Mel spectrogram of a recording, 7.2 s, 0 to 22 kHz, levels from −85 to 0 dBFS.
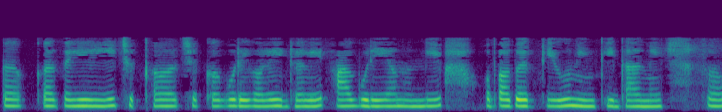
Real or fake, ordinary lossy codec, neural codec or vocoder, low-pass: fake; MP3, 24 kbps; codec, 16 kHz, 0.5 kbps, FunCodec, trained on Chinese and English, 25 frames a second; 5.4 kHz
